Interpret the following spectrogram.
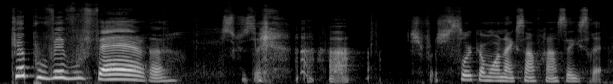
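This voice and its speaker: A woman gives a tarot reading to her viewers, gently reassuring them and often checking in with them. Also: medium pitch, slight background noise. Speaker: tarot reader.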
